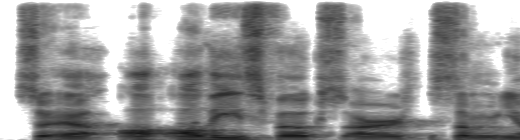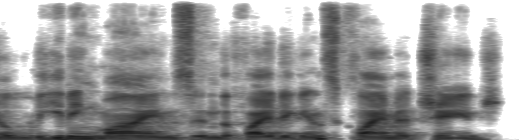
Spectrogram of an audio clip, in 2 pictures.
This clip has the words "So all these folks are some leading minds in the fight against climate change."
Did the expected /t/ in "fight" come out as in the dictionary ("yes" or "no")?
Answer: yes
